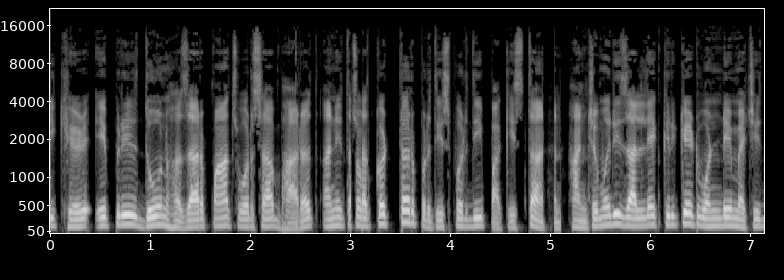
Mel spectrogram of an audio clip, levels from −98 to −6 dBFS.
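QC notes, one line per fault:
3.00–3.18 s, chunks out of order: just after "पांच वर्सा भारत आनी", a 60 ms slice of the speech plays two slots late, after the two chunks that should have followed it. Nothing is missing, but the segment is shuffled, so the syllables just before "कट्टर प्रतिस्पर्धी" come out jumbled. Each hard join between the misplaced pieces has no crossfade, which gives three hard joins in under a fifth of a second.
4.92–5.10 s, chunks out of order: the same fault again, just before "हांचे मदीं जाल्ले". A 60 ms chunk is delayed by two positions and plays after its successors. The audio inside the 0.18 s span is reordered rather than lost, so there is a brief garbled moment, and there are three abrupt seams where the chunks meet.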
